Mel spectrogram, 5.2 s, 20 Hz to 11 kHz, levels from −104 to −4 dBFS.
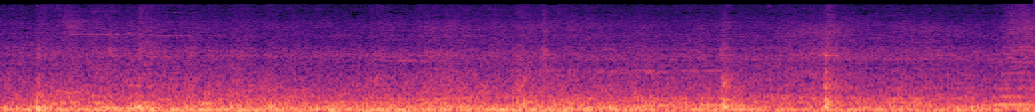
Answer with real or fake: real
